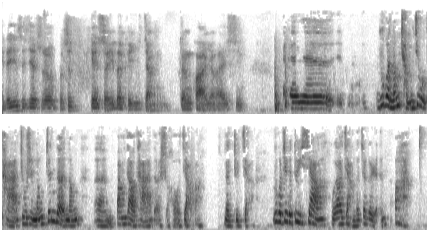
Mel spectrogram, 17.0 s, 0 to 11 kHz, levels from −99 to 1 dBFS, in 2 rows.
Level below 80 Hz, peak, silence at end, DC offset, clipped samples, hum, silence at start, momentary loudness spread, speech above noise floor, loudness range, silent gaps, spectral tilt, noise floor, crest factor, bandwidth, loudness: -64 dBFS; -6 dBFS; 0.1 s; under 0.1%; under 0.1%; none; 0 s; 16 LU; 35 dB; 9 LU; none; -6 dB/octave; -59 dBFS; 18 dB; 8.6 kHz; -24 LUFS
